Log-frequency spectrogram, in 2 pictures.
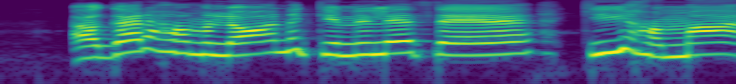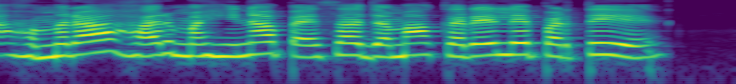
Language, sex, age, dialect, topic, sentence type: Magahi, female, 25-30, Northeastern/Surjapuri, banking, question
